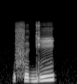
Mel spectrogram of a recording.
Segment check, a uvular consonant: absent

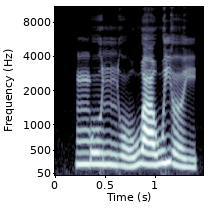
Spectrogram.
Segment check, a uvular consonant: absent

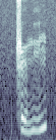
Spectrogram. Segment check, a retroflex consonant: present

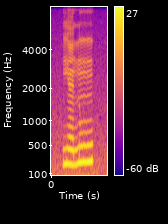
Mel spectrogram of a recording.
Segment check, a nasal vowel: present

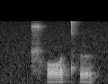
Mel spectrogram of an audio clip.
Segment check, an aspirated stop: present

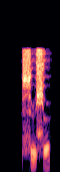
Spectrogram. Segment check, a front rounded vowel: present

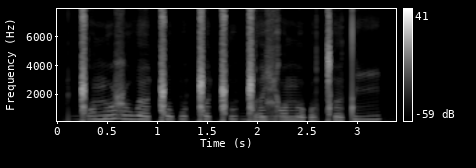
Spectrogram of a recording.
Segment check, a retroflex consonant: present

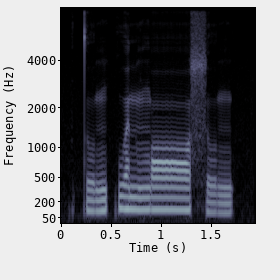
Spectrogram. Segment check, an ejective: absent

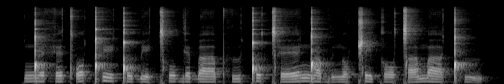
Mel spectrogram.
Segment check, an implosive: present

